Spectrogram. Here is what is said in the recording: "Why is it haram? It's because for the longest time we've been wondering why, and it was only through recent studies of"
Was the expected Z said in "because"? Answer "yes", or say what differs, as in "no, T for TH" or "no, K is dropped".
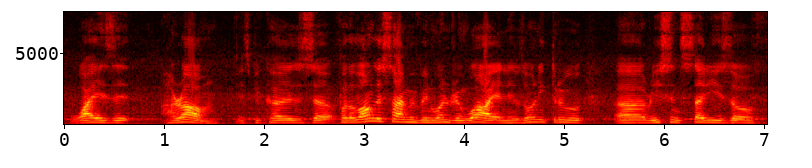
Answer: yes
